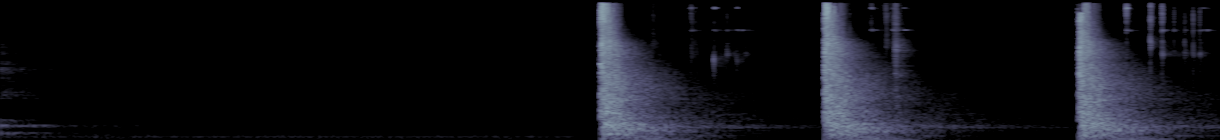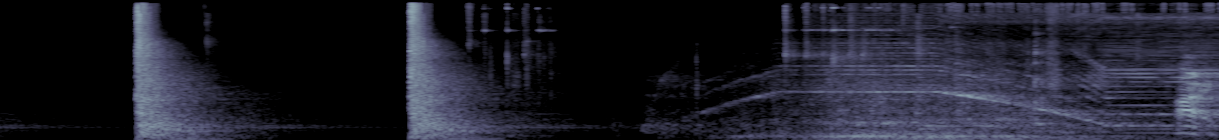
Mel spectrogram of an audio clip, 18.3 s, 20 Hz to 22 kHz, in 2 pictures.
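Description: Five pistol shots from a SIG 365 carry gun crack out one at a time, each about two seconds apart with a ringing tail. A rustling, shifting noise follows the last round.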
